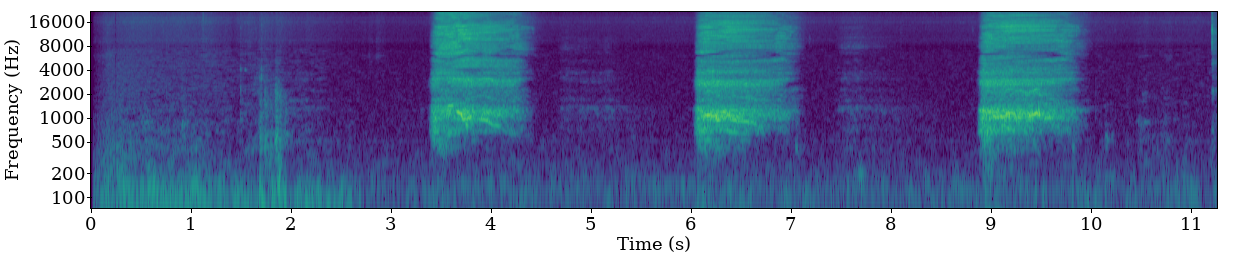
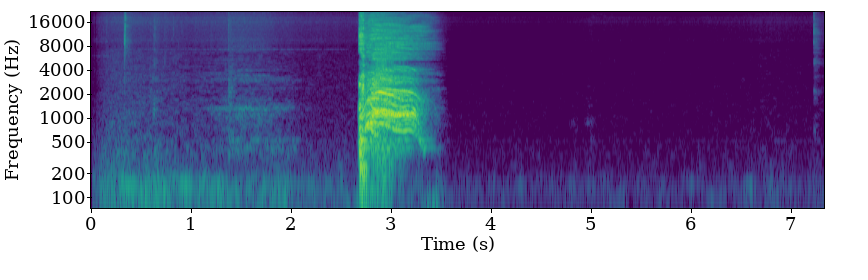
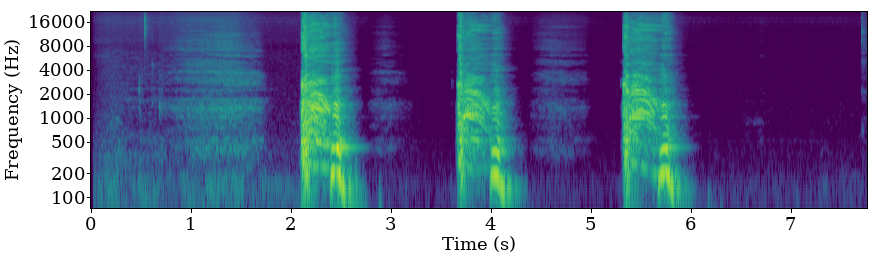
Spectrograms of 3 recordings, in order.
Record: {"exhalation_length": "11.3 s", "exhalation_amplitude": 12696, "exhalation_signal_mean_std_ratio": 0.43, "cough_length": "7.3 s", "cough_amplitude": 32768, "cough_signal_mean_std_ratio": 0.24, "three_cough_length": "7.8 s", "three_cough_amplitude": 32768, "three_cough_signal_mean_std_ratio": 0.36, "survey_phase": "beta (2021-08-13 to 2022-03-07)", "age": "65+", "gender": "Male", "wearing_mask": "No", "symptom_none": true, "smoker_status": "Never smoked", "respiratory_condition_asthma": false, "respiratory_condition_other": false, "recruitment_source": "REACT", "submission_delay": "2 days", "covid_test_result": "Negative", "covid_test_method": "RT-qPCR", "influenza_a_test_result": "Negative", "influenza_b_test_result": "Negative"}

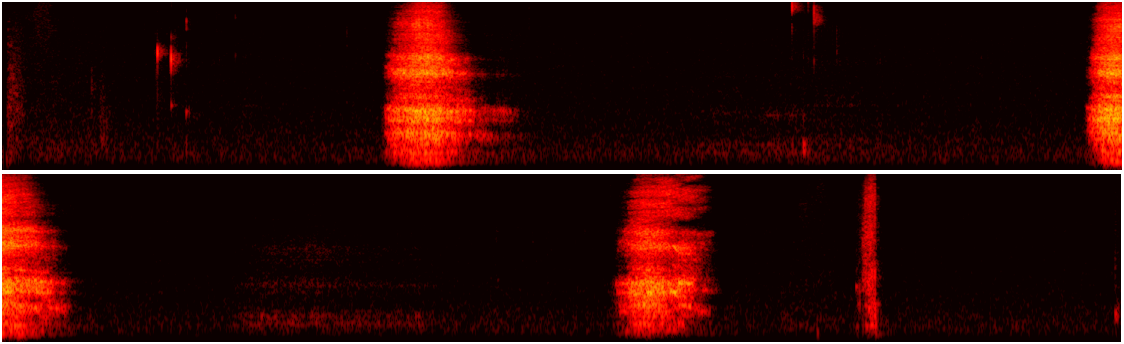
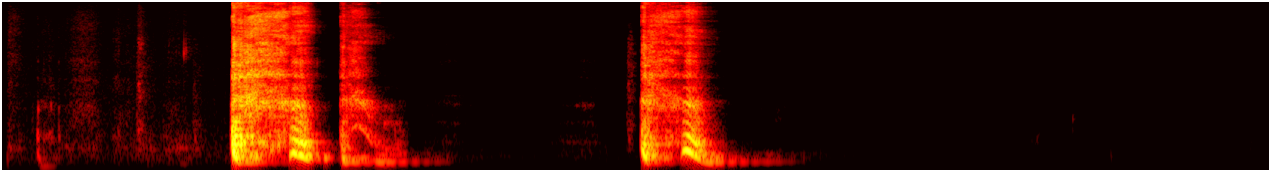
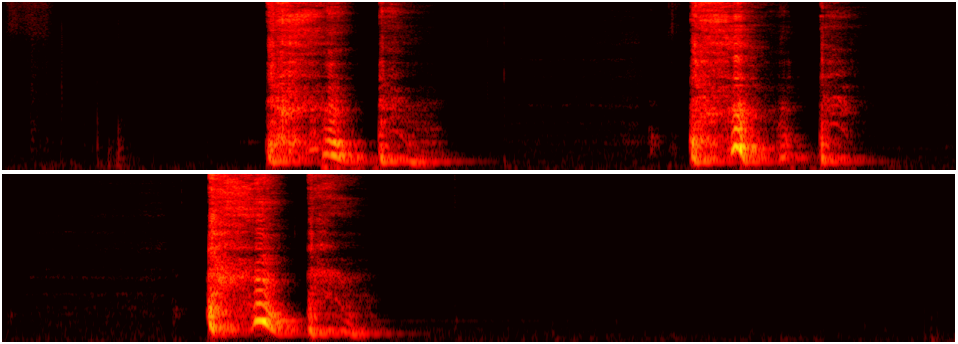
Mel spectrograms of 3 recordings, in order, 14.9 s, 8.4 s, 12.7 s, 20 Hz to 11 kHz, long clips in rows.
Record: {"exhalation_length": "14.9 s", "exhalation_amplitude": 6688, "exhalation_signal_mean_std_ratio": 0.25, "cough_length": "8.4 s", "cough_amplitude": 29430, "cough_signal_mean_std_ratio": 0.25, "three_cough_length": "12.7 s", "three_cough_amplitude": 6837, "three_cough_signal_mean_std_ratio": 0.29, "survey_phase": "alpha (2021-03-01 to 2021-08-12)", "age": "65+", "gender": "Male", "wearing_mask": "No", "symptom_none": true, "symptom_onset": "12 days", "smoker_status": "Ex-smoker", "respiratory_condition_asthma": false, "respiratory_condition_other": false, "recruitment_source": "REACT", "submission_delay": "2 days", "covid_test_result": "Negative", "covid_test_method": "RT-qPCR"}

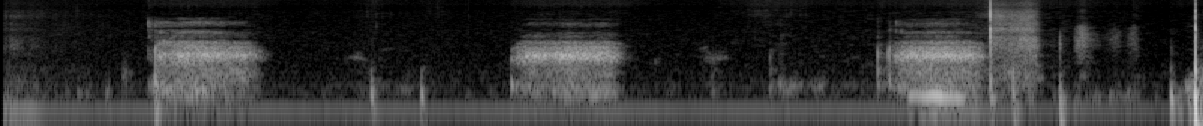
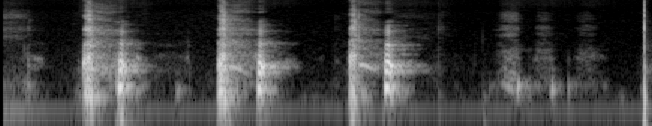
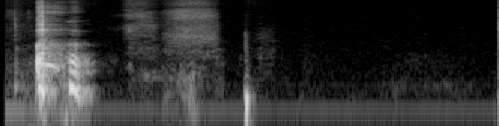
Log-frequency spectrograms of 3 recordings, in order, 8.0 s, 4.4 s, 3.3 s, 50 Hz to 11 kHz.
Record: {"exhalation_length": "8.0 s", "exhalation_amplitude": 32768, "exhalation_signal_mean_std_ratio": 0.37, "three_cough_length": "4.4 s", "three_cough_amplitude": 32768, "three_cough_signal_mean_std_ratio": 0.3, "cough_length": "3.3 s", "cough_amplitude": 32768, "cough_signal_mean_std_ratio": 0.23, "survey_phase": "beta (2021-08-13 to 2022-03-07)", "age": "65+", "gender": "Female", "wearing_mask": "No", "symptom_none": true, "smoker_status": "Never smoked", "respiratory_condition_asthma": false, "respiratory_condition_other": false, "recruitment_source": "REACT", "submission_delay": "2 days", "covid_test_result": "Negative", "covid_test_method": "RT-qPCR", "influenza_a_test_result": "Negative", "influenza_b_test_result": "Negative"}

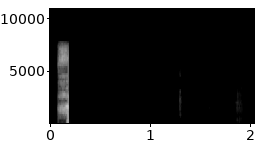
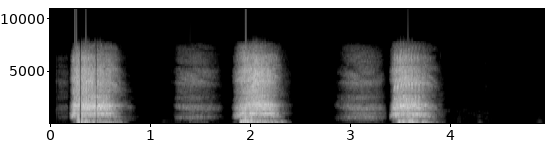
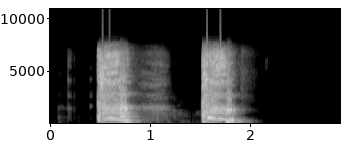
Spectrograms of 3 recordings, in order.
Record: {"cough_length": "2.0 s", "cough_amplitude": 19970, "cough_signal_mean_std_ratio": 0.15, "exhalation_length": "4.9 s", "exhalation_amplitude": 32768, "exhalation_signal_mean_std_ratio": 0.42, "three_cough_length": "2.9 s", "three_cough_amplitude": 31967, "three_cough_signal_mean_std_ratio": 0.45, "survey_phase": "beta (2021-08-13 to 2022-03-07)", "age": "45-64", "gender": "Female", "wearing_mask": "No", "symptom_none": true, "smoker_status": "Never smoked", "respiratory_condition_asthma": false, "respiratory_condition_other": false, "recruitment_source": "Test and Trace", "submission_delay": "2 days", "covid_test_result": "Negative", "covid_test_method": "ePCR"}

